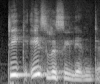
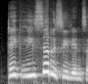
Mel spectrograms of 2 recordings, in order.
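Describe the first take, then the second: First: "teak" with a long ee as in the tree, and "resilient" ending in -ent, said very slowly; corrected sentence. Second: "Take" said like the verb take, with "resilience" as the noun; misreading quoted. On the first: Teacher giving the student the corrected sentence, very slow. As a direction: spell out the fix: "teak", long ee, then "resilient", drawn out. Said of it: "Take is a resilience അല്ല". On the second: Teacher quoting a student's wrong sentence before correcting it, slow. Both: Shown as a demonstration.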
